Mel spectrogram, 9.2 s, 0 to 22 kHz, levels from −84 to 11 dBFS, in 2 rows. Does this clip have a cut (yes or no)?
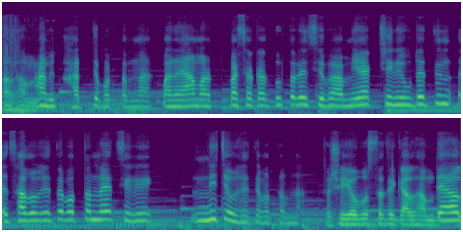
yes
